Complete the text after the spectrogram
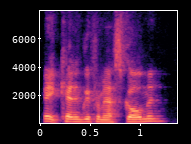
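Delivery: "A S Goldman" run together fast so it sounds like "Goldman"; fast sales pitch. Shown as a demonstration. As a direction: rattle off "A S Goldman" like a pushy broker. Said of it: "We used to say it fast so people would say it Goldman".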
